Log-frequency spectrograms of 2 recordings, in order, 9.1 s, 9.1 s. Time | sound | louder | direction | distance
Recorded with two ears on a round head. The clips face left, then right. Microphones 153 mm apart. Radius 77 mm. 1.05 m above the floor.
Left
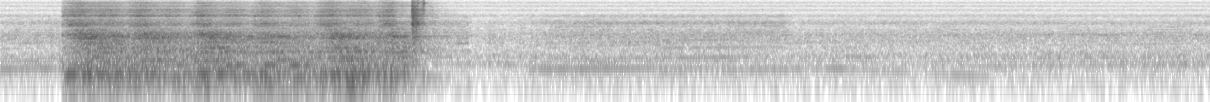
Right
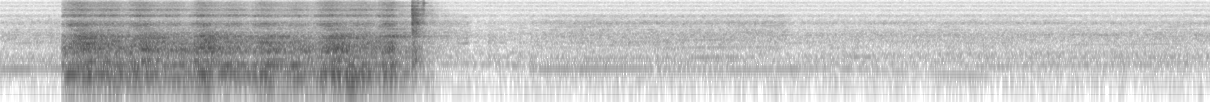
0.5 | sawing | right 6 dB | 35° right (ahead or behind) | 3.5 m
3.1 | a gunshot | right 3 dB | 70° right (ahead or behind) | 0.5 m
